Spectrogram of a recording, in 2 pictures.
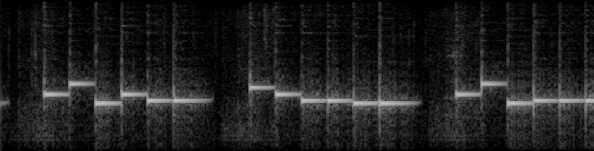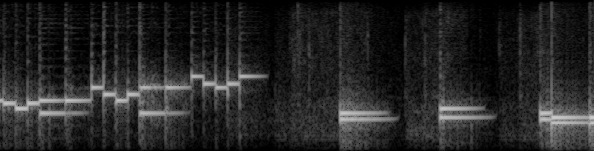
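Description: An electronic ringing melody plays on the line during an outgoing phone call. Short beeping notes come in repeated phrases separated by brief gaps, and a few lower chime-like notes close it.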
